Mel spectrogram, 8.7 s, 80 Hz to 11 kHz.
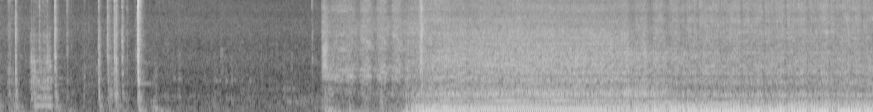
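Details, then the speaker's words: Manual Mercedes CLK200 (C209). The engine catches and settles into an uneven, lumpy idle with a periodic stumble. The misfire was found to come from an unmetered air leak and needs a new breather pipe. An aftermarket fuel filter also hums. "And then this lumpy idle. Really doesn't like it."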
